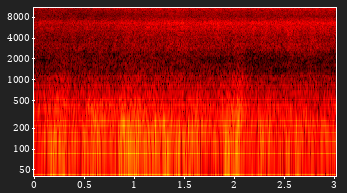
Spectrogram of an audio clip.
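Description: Thunder rolling low and steady with a rain-like hiss over three seconds, swelling slightly in the middle, with no voices.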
